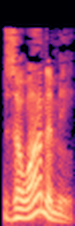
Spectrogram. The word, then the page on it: zoonomy: British English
